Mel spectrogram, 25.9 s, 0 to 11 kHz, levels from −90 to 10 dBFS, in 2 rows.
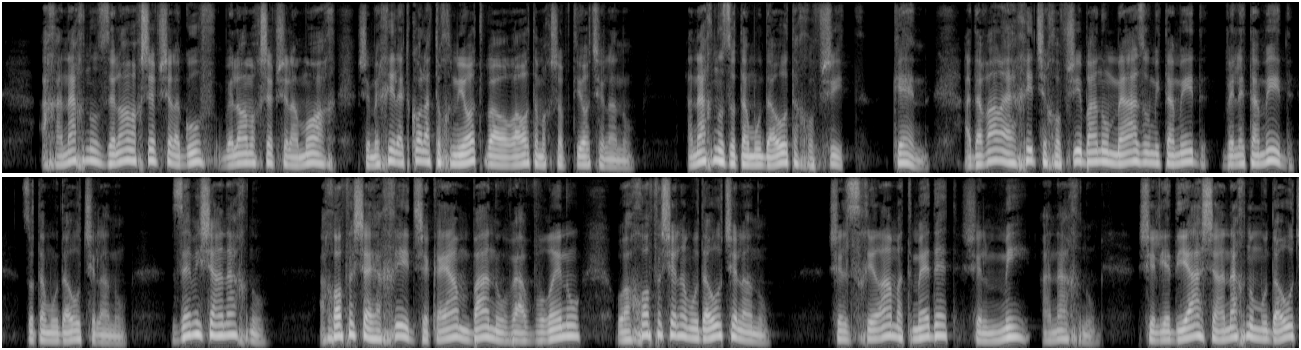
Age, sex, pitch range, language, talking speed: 30-49, male, 110-150 Hz, Hebrew, 130 wpm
